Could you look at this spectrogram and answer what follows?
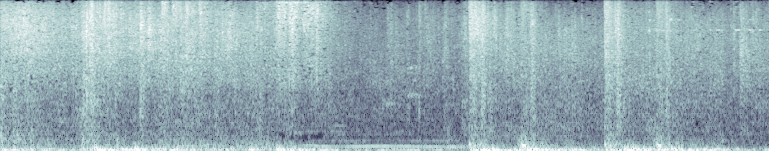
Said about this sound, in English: But now, the van comes to a crashing halt.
